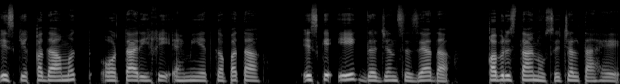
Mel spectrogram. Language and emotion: Urdu, neutral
